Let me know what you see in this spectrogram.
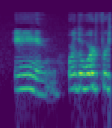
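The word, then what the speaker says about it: éan: e father for example the word e father a n which means bird would be pronounced like in or the word for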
